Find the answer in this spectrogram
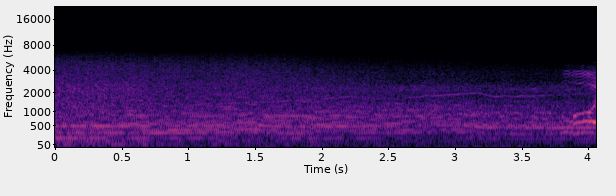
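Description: Supercharged alcohol funny car engine at full throttle on a drag-strip pass, a steady dense engine note with the pitch dipping near the end.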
